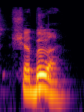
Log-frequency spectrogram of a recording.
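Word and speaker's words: Shabuah (שבוע): It's not weeks. It's Shabuah. Oh. Right? Shabuah. In English, it's a Hebrew word, obviously. In English, we'd spell that as S-H-A-B-U-A.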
